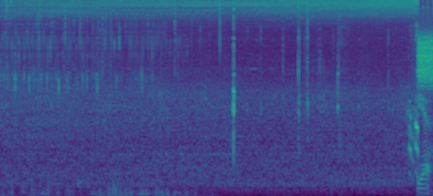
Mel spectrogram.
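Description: Faint clicks of a socket wrench and spark plugs being handled on an outboard's powerhead, with one sharper click about three and a half seconds in. Near the end a loud, high buzz of insects comes in.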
